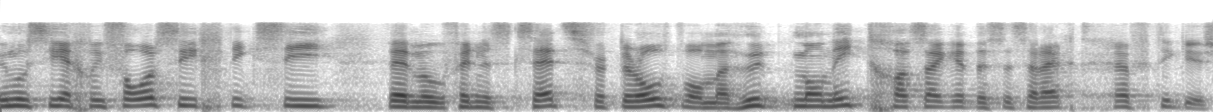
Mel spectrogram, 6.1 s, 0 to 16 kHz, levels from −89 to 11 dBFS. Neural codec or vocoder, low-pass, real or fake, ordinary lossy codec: codec, 16 kHz, 0.8 kbps, ZipCodec; 7.2 kHz; fake; MP3, 96 kbps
